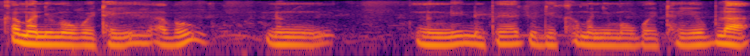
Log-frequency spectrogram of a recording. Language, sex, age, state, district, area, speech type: Bodo, male, 45-60, Assam, Baksa, urban, spontaneous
